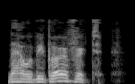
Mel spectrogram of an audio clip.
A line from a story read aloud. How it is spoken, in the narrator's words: the woman exclaimed, relief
